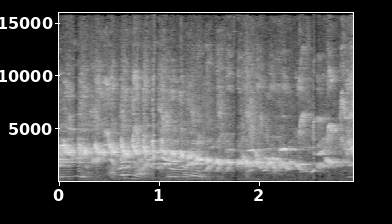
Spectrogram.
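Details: White-rumped shama in full song, rapid twittering notes running together into a busy warble with a long sliding whistle in the middle, no pauses.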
